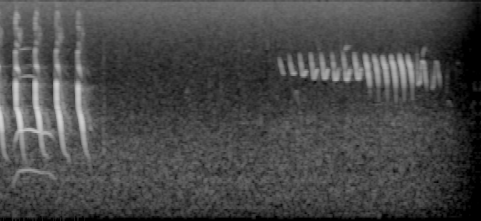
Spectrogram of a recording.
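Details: Desert cardinal song: four loud, clear downslurred whistles in quick succession, then a quiet pause and a faint, high, rapid trill of about a dozen notes fading away.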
